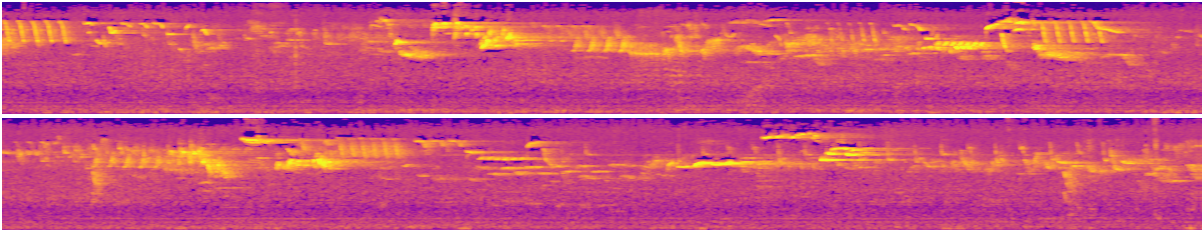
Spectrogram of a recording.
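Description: Songbirds singing in repeated bursts of rapid, high trills and chirps every few seconds, with quieter spells between.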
